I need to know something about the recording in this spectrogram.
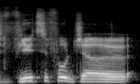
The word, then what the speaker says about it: Viewtiful Joe: Joe out of universe because in Japan beautiful and beautiful are pronounced identically and you're like viewing him because he's in a movie I guess that's a stretch but I believe it cuz they pronounce V's as B's in in Japanese generally don't they yeah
